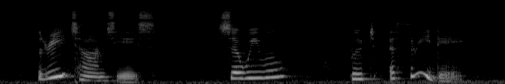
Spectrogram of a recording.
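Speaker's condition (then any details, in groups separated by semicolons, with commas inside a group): No condition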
